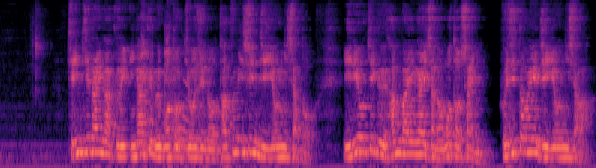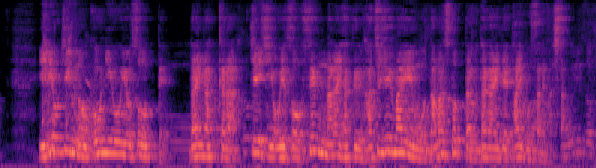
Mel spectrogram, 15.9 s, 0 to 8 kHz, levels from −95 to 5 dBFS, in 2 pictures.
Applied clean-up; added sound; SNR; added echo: none; Cough; 10 dB; reverberation time 0.4 s.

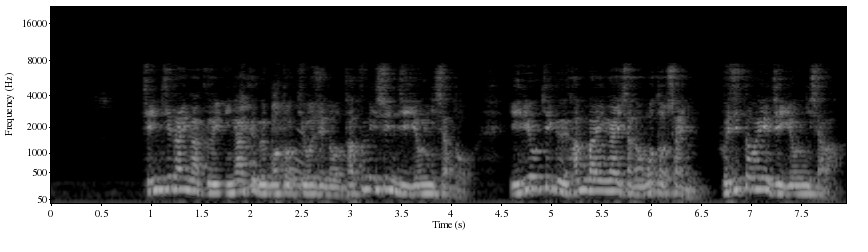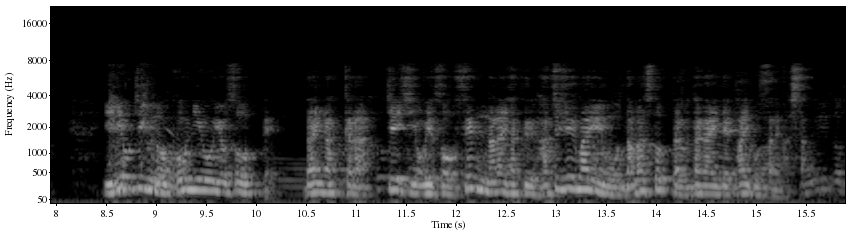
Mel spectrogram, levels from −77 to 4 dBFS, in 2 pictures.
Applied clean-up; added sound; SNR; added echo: neural separator model SepFormer DNS4.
